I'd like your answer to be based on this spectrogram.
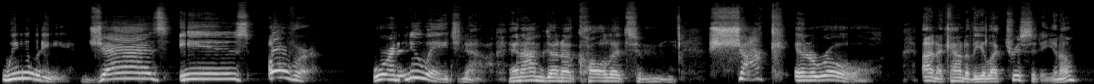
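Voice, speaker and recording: A man's voice: sits high, very animated, measured pace, exaggerated voice. Wildly swooping, smug music agent played by a man. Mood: dismissive. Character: self-absorbed, trend-chasing male music agent, smug and dismissive. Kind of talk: comedic radio play acting.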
